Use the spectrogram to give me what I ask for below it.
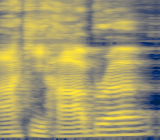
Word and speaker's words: Akihabara: Let me tell you about those ones in Akihabara or whatever.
